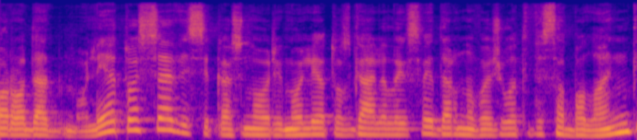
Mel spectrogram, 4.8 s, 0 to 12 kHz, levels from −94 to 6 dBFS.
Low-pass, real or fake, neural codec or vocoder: 10.8 kHz; fake; codec, 44.1 kHz, 7.8 kbps, Pupu-Codec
